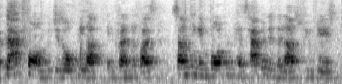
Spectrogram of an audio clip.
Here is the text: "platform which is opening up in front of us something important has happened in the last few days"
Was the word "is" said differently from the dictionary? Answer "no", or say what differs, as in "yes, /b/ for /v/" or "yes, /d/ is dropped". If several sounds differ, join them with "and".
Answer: no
